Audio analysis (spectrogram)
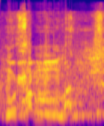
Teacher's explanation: মুহাম্মদ উচ্চারণ করতে গিয়ে দুইবার দুই ঠোঁট লেগে যায়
